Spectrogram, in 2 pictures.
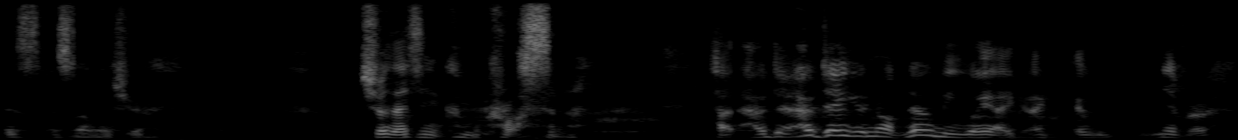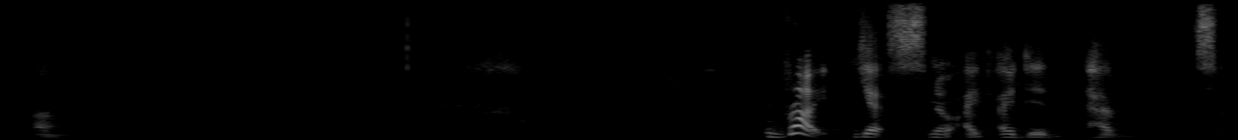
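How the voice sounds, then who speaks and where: A timid, kind stranger played by a performer for an ASMR roleplay. The voice is husky and breathy, heavily creaky, and sits at a middling pitch. It stumbles over words and apologizes anxiously, wary of intruding. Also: lively intonation, warm tone, dry recording, exaggerated voice, poor audio. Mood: nervous, flustered. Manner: halting, stammering, over-apologetic, nervous laughter. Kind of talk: ASMR roleplay, improvised-sounding monologue to listener.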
